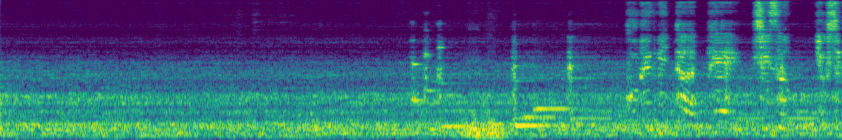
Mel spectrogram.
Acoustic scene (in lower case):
car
